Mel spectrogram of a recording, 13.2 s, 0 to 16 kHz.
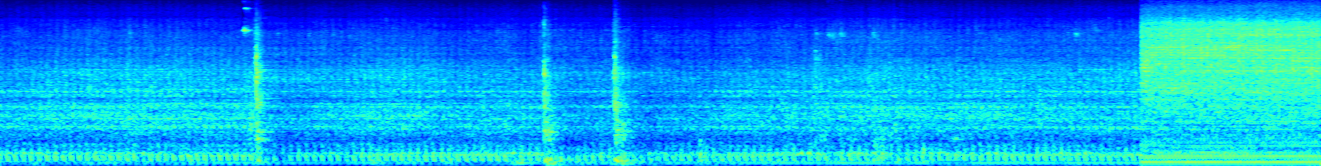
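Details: Bandsaw mill cutting 3/4 x 6 inch boards after the Pine-Sol/water lubricant was toned down; too much had made the blade slip off the belt. Engine drone stays even under load, a few sharp ticks, no squeal or slowing; cutting normally.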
